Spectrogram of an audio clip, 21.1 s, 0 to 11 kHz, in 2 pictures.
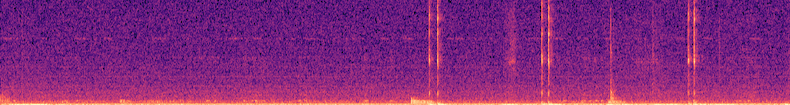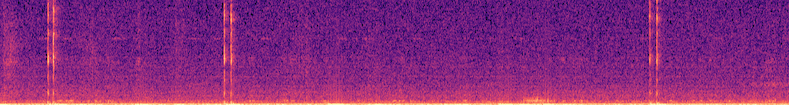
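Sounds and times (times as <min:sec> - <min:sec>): low electrical hum: 0:00.0 - 0:21.0
computer mouse clicks: 0:05.7 - 0:06.0, 0:07.2 - 0:07.5, 0:09.1 - 0:09.4, 0:11.1 - 0:11.5, 0:13.5 - 0:13.8, 0:19.2 - 0:19.5.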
